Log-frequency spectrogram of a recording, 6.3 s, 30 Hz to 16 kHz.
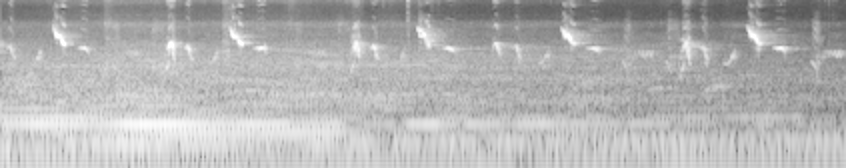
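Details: Long-tailed shrike, locally cendet, singing to provoke another bird: spaced sharp high downslurred whistles, some in pairs, about every 1.5 seconds, over faint low hum.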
